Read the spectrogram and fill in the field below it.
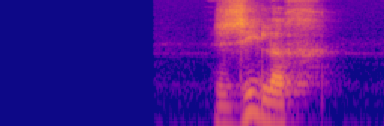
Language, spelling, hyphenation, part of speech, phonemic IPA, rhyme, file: Dutch, zielig, zie‧lig, adjective, /ˈzi.ləx/, -iləx, Nl-zielig.ogg
- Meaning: 1. sad, pitiful 2. pathetic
